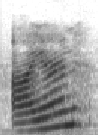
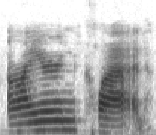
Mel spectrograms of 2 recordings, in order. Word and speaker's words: iron: good um let's see this word iron uh we don't pronounce the r in it so it's just Ironclad Ironclad what that mean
